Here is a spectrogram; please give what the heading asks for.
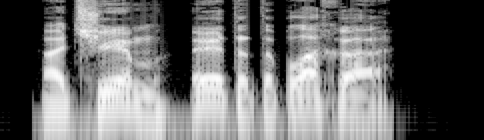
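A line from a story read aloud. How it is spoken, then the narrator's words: Shout. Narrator (Russian): крикнул Алексей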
